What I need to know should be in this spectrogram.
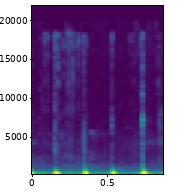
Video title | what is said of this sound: #seedlings #gardening #ihavethisthingwithplants #growyourownfood #plantingseeds #harvesting | it gives us that nice hollow sound and that tells us that everything is nice and it's grown to its capacity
